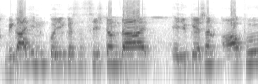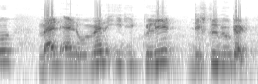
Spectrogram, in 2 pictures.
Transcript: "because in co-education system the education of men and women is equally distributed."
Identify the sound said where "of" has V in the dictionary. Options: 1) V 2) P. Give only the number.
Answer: 2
